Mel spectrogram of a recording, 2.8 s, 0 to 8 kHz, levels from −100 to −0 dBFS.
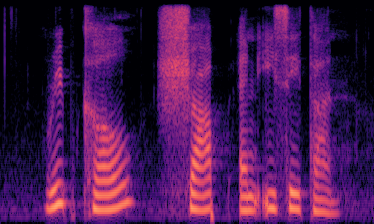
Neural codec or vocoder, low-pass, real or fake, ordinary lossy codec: vocoder, 44.1 kHz, 128 mel bands every 512 samples, BigVGAN v2; 7.2 kHz; fake; none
